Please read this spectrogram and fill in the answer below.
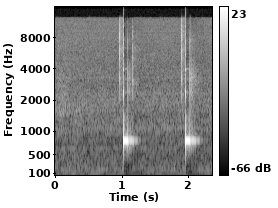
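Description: Juentai JT-6188 dual-band mobile radio giving two short mid-pitched key beeps about a second apart as its front-panel buttons are pressed. Each beep starts with a click.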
